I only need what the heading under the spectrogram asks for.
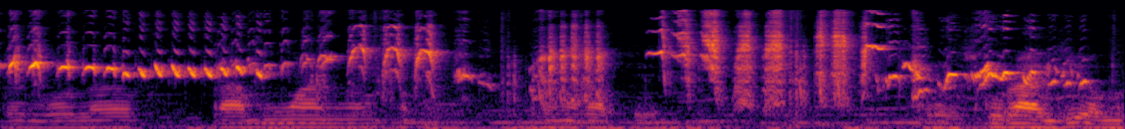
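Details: Greater green leafbird (Chloropsis sonnerati), a small-bodied bird from Kalimantan, in loud, continuous song: a rich run of whistled and squawky phrases, some falling, some buzzy, pouring out almost without pause, over a faint low hum.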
